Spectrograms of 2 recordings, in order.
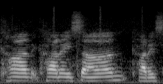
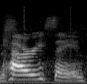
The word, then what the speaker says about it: Kairi Sane: I'm sure, and plus how do you pronounce it? Kane-san? I forgot. Kairi Sane.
